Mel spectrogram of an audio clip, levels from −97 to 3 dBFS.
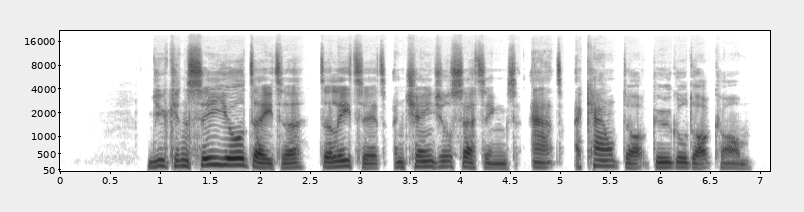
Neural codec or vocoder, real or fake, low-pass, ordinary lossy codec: vocoder, 44.1 kHz, 128 mel bands every 512 samples, BigVGAN v2; fake; 19.8 kHz; none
